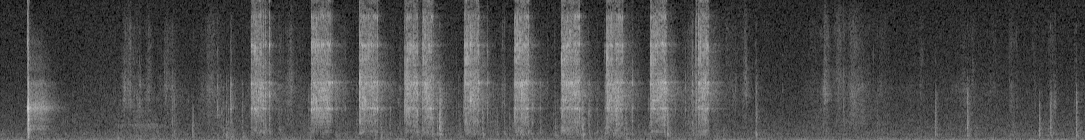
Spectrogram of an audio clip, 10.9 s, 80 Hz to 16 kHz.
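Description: A socket ratchet clicks in about ten rhythmic, even bursts while loosening the oil filter on a BMW Z3 M with an S52 engine, close and crisp over a quiet background.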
